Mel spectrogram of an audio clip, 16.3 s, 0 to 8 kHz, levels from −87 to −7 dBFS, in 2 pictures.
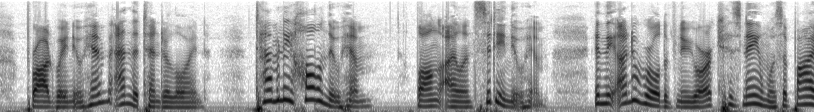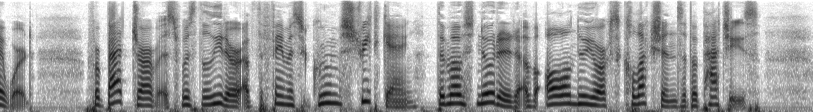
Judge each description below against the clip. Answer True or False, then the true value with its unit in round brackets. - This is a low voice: False (190 Hz)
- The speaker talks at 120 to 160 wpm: False (180 wpm)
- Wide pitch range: True (7.9 semitones)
